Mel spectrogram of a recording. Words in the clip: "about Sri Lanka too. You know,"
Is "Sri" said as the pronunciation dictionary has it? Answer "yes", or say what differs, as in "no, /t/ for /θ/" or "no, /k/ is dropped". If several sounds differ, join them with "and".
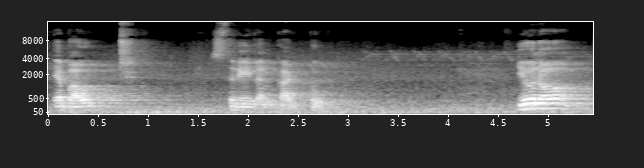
yes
